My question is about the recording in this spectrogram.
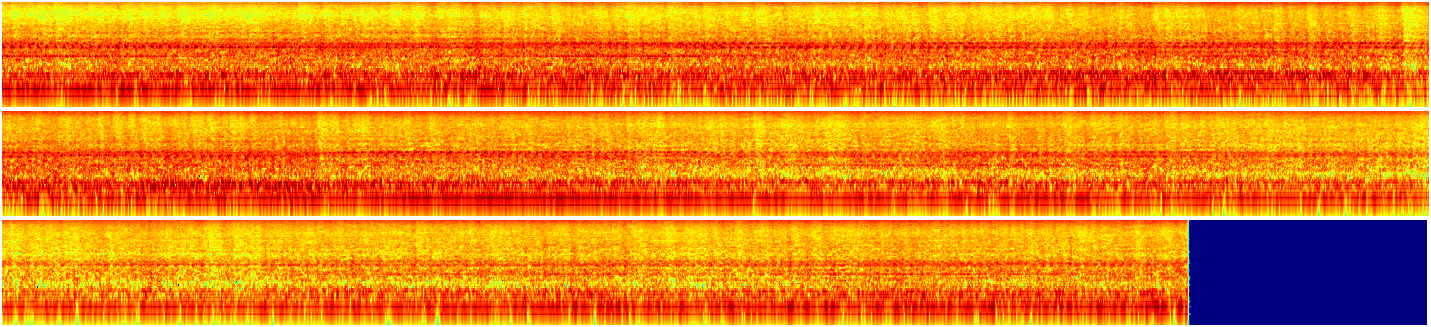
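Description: Vacuum road-cleaning truck running steadily as it creeps along with its suction head down: a continuous low engine drone with a thin steady whine above it.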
